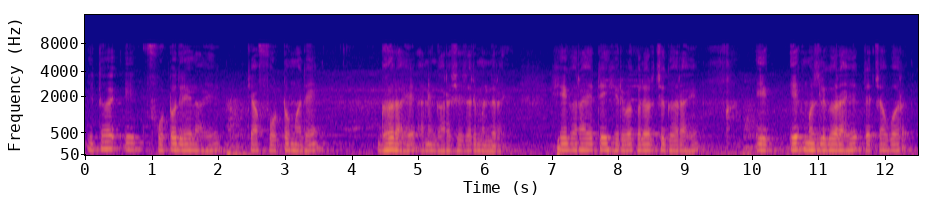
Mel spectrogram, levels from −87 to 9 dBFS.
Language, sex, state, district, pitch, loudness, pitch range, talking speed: Marathi, male, Maharashtra, Pune, 115 Hz, -34 LUFS, 110-125 Hz, 145 wpm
